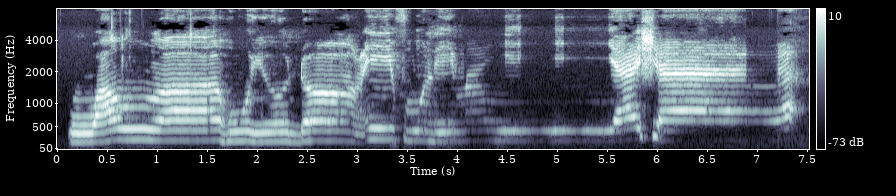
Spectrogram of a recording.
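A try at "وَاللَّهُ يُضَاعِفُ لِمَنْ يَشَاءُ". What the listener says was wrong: Ujung lidahnya jangan ditekuk, Bu. Jangan yudo. Bukan yudo. Dia e datar aja.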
